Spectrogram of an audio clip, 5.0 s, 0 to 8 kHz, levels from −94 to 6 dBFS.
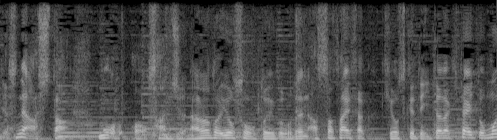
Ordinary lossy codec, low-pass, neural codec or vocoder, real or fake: none; none; none; real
